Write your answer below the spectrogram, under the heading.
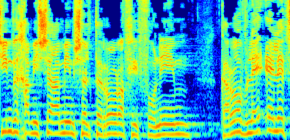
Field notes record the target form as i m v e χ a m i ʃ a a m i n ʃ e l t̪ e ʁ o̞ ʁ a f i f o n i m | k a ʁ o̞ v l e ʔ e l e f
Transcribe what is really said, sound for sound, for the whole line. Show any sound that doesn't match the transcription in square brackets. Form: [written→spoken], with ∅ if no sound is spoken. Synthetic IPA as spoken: i m v e χ a m i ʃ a a m i [n→m] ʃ e l t̪ e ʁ o̞ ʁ a f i f o n i m | k a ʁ o̞ v l e ʔ e l e f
